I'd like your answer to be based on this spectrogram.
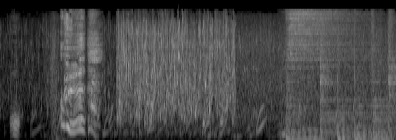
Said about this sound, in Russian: Что происходит? Почему из-под земли выходит горячая вода? Земля гневается на нас! Боюсь, боюсь! Мы все умрем! Глупости! Это всего лишь горячий источник. Источник? Природное явление, при котором на поверхность земли вытекает горячая вода.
